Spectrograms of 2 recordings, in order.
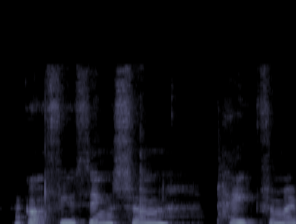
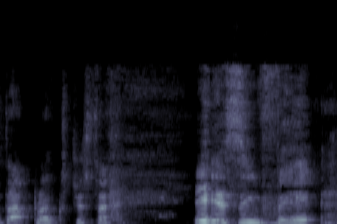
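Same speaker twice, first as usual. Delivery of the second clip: laughing through the words, louder; 6 semitones higher, 11 dB louder than usual. Real, not acted. Telling Dad about the neighbour's tantrum, laughing. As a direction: giggle it out.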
